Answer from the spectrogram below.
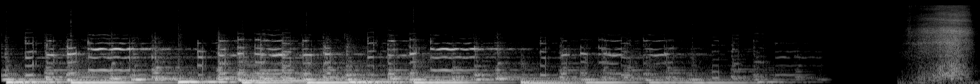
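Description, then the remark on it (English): A musical passage with deep bass notes and bright melodic tones fades out, followed by a short pause and then one breathy sniff, a quick burst of airy noise, as a person smells their own armpit. “That's the sound of me smelling my own armpit because I smell like a coconut vanilla cookie.”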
